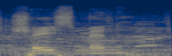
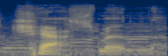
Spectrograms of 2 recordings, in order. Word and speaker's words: Chasman: Maddox Chaseman stands in. And the first pitch to Chaseman in the zone. It's a strike. I believe it's Chasman. Chasman, okay. Thanks for the correction.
